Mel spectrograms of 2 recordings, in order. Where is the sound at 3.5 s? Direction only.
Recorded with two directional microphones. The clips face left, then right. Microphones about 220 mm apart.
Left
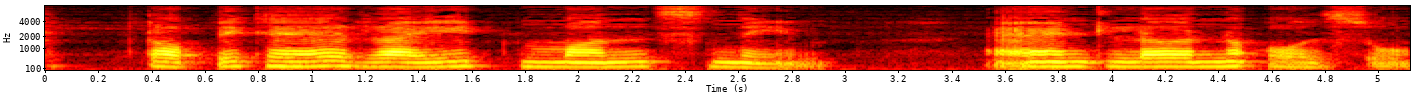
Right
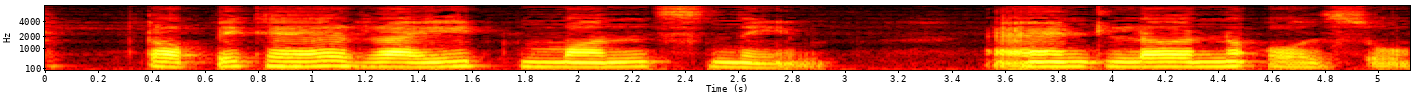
20° right (ahead or behind).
